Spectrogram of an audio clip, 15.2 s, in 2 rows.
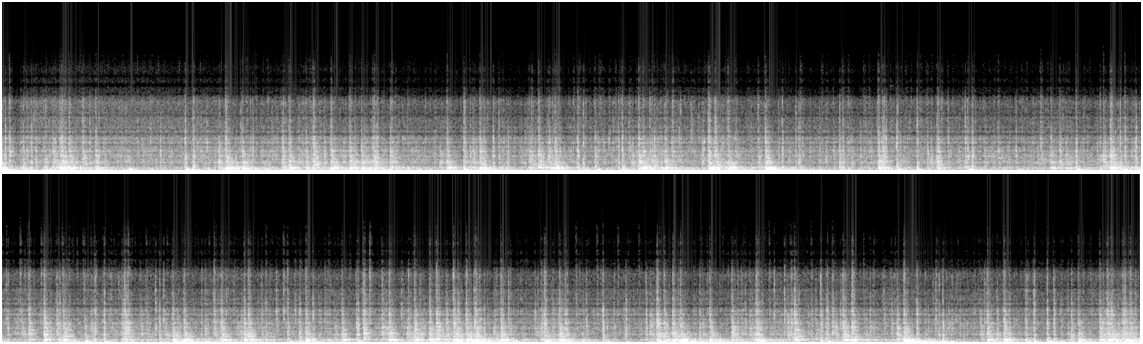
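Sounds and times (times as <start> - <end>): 
drums in the rain with loudspeaker tape echo: 0.0 - 15.1.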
